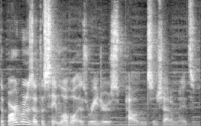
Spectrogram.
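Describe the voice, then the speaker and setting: A man's voice: mid-range voice, sing-song, fast, music in the background. A man giving casual, rambling gameplay commentary as a video host, thinking aloud as he plays.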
